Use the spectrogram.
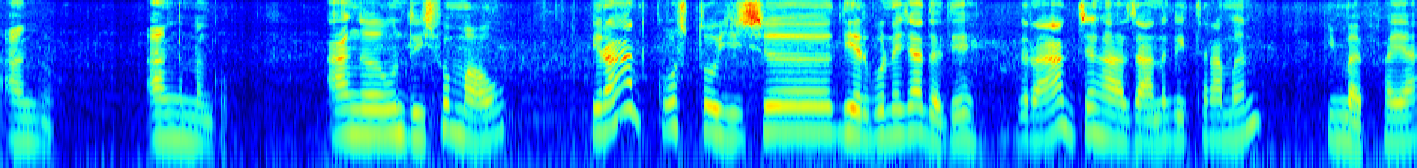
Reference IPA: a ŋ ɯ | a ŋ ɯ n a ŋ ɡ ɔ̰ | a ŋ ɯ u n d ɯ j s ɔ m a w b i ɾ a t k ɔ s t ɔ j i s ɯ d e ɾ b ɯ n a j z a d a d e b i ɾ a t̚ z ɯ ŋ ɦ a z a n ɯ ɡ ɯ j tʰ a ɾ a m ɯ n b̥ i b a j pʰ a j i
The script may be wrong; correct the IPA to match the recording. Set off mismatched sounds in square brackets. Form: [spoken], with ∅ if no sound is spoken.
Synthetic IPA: a ŋ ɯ | a ŋ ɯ n a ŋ ɡ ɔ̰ | a ŋ ɯ u n d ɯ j s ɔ m a w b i ɾ a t k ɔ s t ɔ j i s ɯ d e ɾ b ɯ n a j z a d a d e b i ɾ a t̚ z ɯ ŋ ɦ a z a n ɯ ɡ ɯ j tʰ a ɾ a m ɯ n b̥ i [m] a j pʰ a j [a]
